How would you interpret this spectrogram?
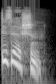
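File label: "desertion", British English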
